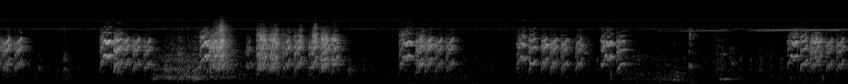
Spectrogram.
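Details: Indoor Lineolated parakeet in breeding season gives a loud, continuous series of rough, buzzy chattering bursts, about one per second, some run together, over a faint steady hum.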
